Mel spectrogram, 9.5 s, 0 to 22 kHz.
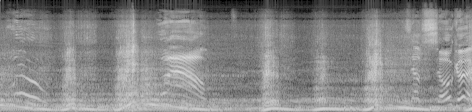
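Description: An LT1 C8 Corvette fires up and revs hard several times, each sweep climbing and falling in quick bursts that fill the space, with a voice briefly exclaiming over it.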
